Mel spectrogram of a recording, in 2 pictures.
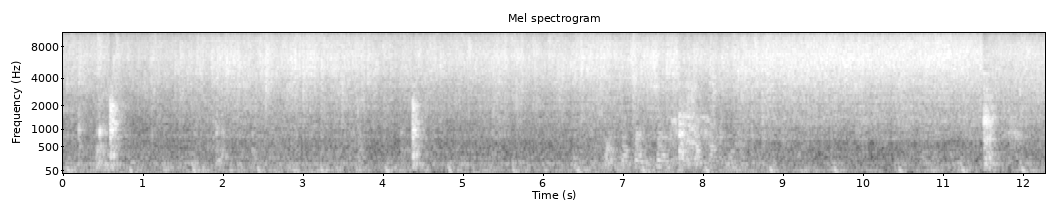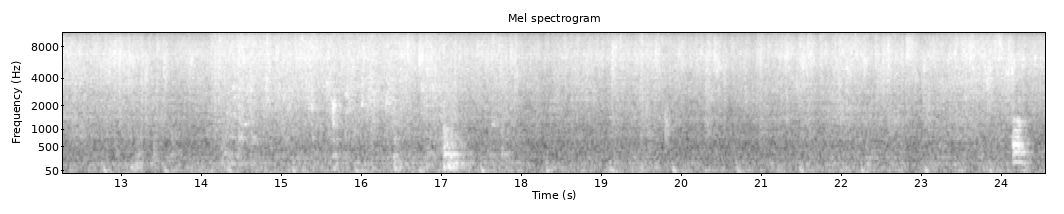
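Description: Shallot and onion frying in a pan, a steady loud sizzle running throughout with occasional sharp clicks and scrapes of stirring utensils.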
